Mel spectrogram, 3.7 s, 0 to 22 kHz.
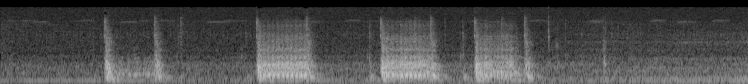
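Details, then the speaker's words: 2013 Volkswagen Jetta; short, harsh, uneven buzzing whirrs each time the locks cycle, apparently from the right rear door; an OBD scan confirmed a bad door lock actuator; locks also cycle by themselves in wet, cool weather. "I already know it has a bad door lock and I'll show you and I scanned it with my new obd 11 and it told me exactly what I thought"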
